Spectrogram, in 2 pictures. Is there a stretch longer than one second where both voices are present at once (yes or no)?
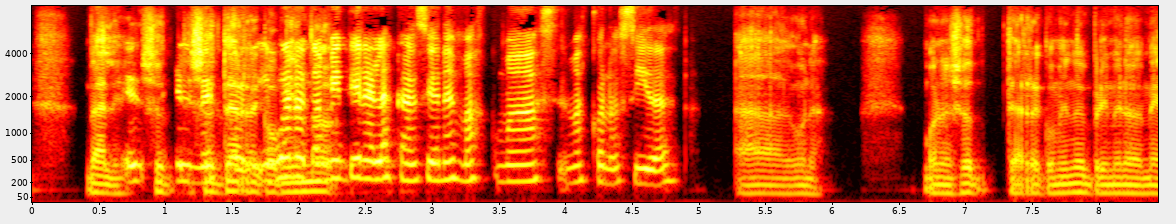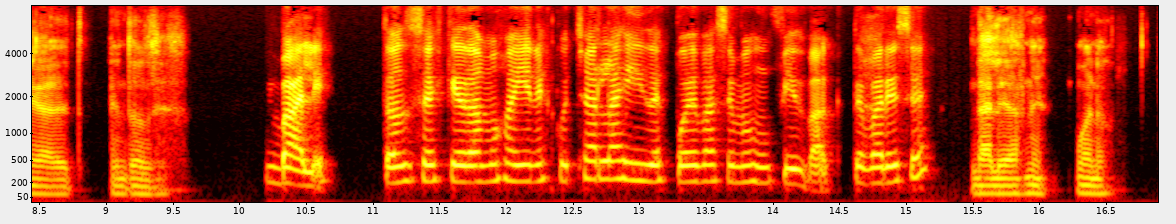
yes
